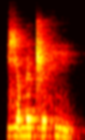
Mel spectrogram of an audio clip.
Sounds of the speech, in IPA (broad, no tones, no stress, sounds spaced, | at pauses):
ʑ ɐ m ɛ ɖ͡ʐ ɘ h i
